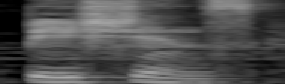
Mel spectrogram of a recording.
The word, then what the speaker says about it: पेशेंस: पी ए टी आई ई एन सी ई। इसे पढ़ेंगे पेशेंस। टी आई को यहां पे से पढ़ना है। तो मीनिंग बनी पेशेंस। पेशेंस का मतलब होता है धैर्य।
